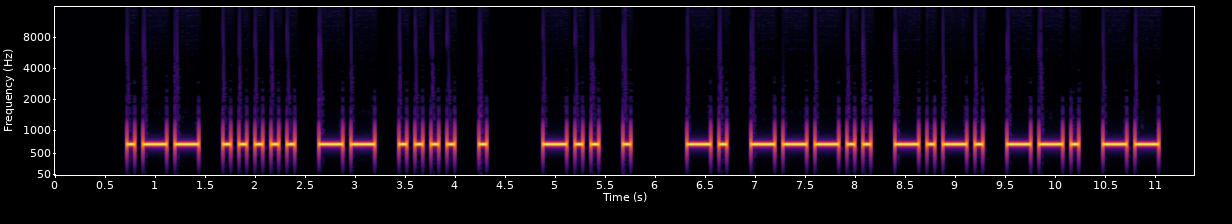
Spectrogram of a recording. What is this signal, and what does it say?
Morse code, heard as a keyed tone, about 15 wpm, 700 Hz. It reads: W5MHE DE N8CGM
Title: USA Callsign DE Callsign - 5 Characters - 15wpm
